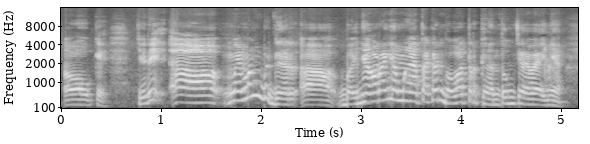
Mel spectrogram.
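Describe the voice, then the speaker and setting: A woman's voice: a little high, sing-song, moderate pace, a bit bright. A woman hosting a live-stream interview, probing and often asking for confirmation. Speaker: host.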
